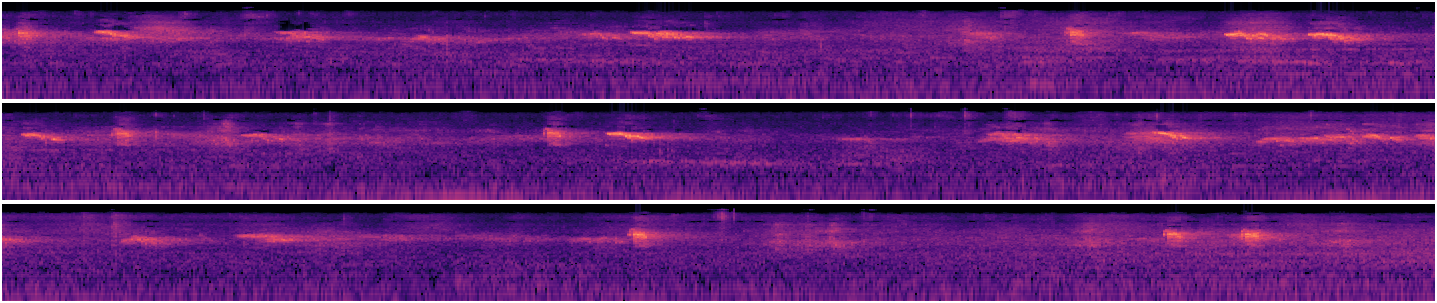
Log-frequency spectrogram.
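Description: Small birds chirping: many short, high chirps come in quick irregular clusters throughout.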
